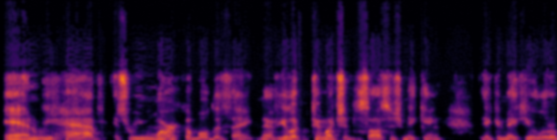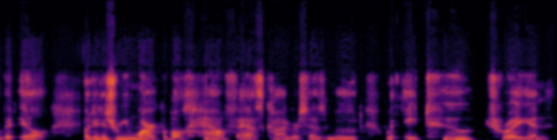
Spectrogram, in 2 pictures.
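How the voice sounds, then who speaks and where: A middle-aged man answering interview questions about money in a measured, reassuring way. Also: medium pitch, lively intonation, breathy edge, no echo, highs cut off. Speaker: guest economics journalist.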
